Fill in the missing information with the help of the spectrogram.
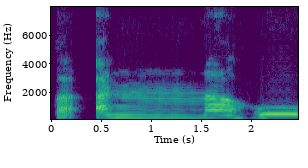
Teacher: nah biar enggak lupa u panjang ya dua harakat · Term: mad silah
